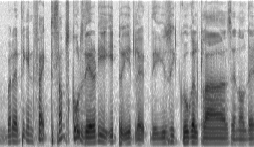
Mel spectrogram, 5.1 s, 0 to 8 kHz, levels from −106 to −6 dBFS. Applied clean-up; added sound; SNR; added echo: none; none; none; none.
